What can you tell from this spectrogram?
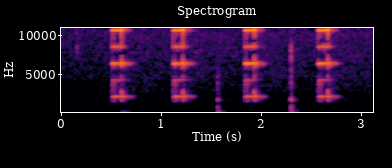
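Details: CADD Legacy PCA infusion pump: four short high beeps interleaved with soft keypad clicks as entries are confirmed with the arrow and Enter keys while the prescribed continuous infusion rate is programmed.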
